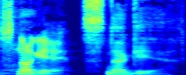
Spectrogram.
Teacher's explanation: you can actually drop the H in here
